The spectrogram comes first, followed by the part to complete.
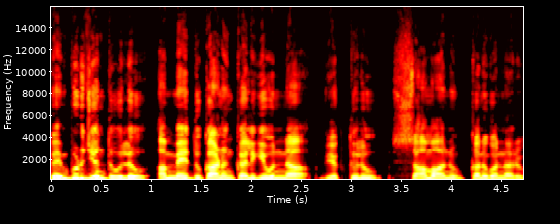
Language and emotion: Telugu, neutral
